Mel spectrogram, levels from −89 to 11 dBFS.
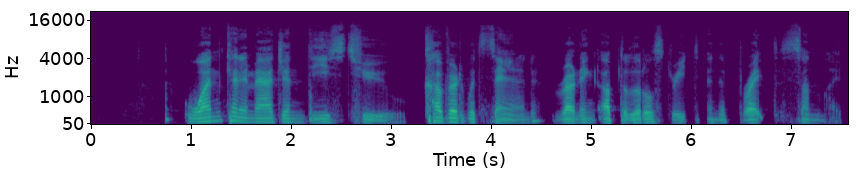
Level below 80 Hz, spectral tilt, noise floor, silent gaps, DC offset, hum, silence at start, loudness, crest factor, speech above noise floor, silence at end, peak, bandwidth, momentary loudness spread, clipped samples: -70 dBFS; -5.5 dB/octave; -79 dBFS; none; under 0.1%; none; 0.75 s; -34 LUFS; 22 dB; 45 dB; 0.1 s; -12 dBFS; 14 kHz; 17 LU; under 0.1%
